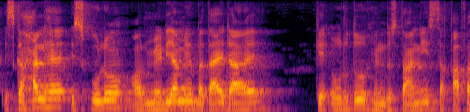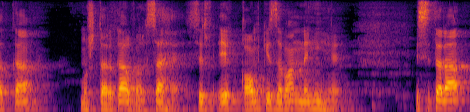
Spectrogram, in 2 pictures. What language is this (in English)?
Urdu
